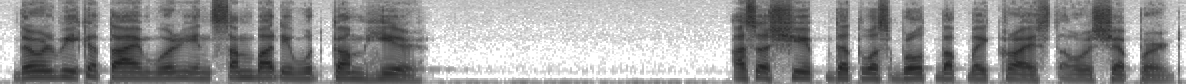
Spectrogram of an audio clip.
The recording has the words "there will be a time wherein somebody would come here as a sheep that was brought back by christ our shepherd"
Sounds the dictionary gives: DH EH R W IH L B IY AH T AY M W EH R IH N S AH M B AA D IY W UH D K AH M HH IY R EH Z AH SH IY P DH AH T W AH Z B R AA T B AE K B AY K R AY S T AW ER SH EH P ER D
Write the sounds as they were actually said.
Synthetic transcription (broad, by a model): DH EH R W IH L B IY AH T AY M W EH R IH N S AH M B AA D IY W UH D K AH M HH IY R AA S AH SH IY P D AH T W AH S B R AA T B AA K B AY K R AY S T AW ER SH EH P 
